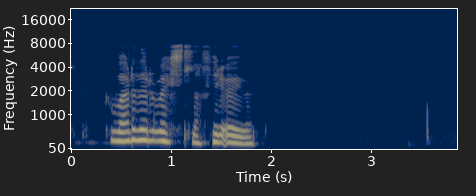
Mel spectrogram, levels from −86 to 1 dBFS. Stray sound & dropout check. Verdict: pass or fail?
pass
